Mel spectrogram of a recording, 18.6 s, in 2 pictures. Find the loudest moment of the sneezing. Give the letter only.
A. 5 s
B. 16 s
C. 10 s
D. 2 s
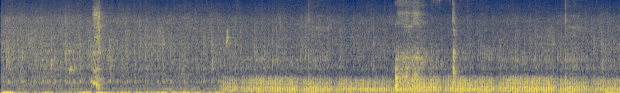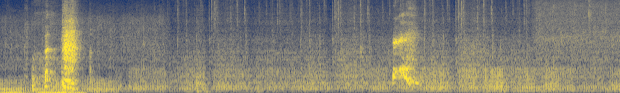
C.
